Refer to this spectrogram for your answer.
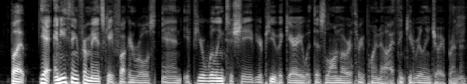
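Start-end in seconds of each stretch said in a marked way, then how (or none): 2.5-7.0 dropped, low, hushed voice. Reading an ad line to Brendan while looking into his eyes: dropped, lowered voice. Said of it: "Could you not drop your voice like that".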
